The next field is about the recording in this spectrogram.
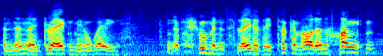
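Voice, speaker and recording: A woman's voice: lowish voice, fast, faint music behind, lightly acted. An actress playing a grief-stricken, vengeful young widow in 1940s radio drama, intense and dramatic, repeating her phrases obsessively. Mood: bitter, haunted. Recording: muffled, noisy old radio recording.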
